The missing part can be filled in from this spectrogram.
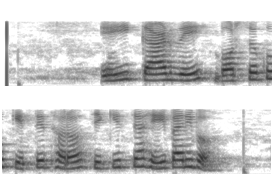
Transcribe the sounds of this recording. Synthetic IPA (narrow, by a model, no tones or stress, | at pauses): ejkaɽɾebɔɾsɔkuket̪et̪ʰɔɾɔt͡ʃikit̪ʃaɦejpaɾibɔ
